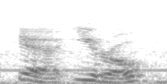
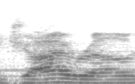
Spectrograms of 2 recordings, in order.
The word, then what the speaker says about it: gyro: Yeah, Eero. My roommates say gyro, and that bothers me because that's not how you pronounce it.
